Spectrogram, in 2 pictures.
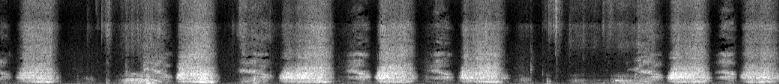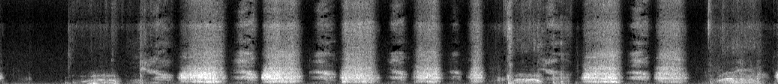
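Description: A person blowing by mouth across wet acrylic paint in short, forceful puffs, roughly one a second, with quick breaths drawn in between and a couple of short pauses: blowing the paint outward in a Dutch pour.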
